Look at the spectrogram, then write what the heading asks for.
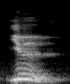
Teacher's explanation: மேல்வாய் பல்லின் அடியை நாக்கின் ஓரங்கள் தடித்து நெருங்குவதால் பிறக்கும் எழுத்து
